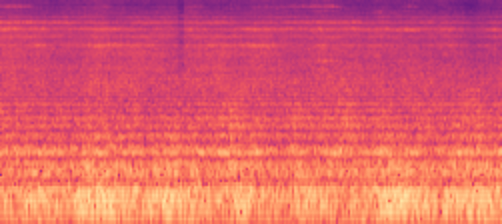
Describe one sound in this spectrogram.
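A subway train rumbles steadily along the rails through a tunnel.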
